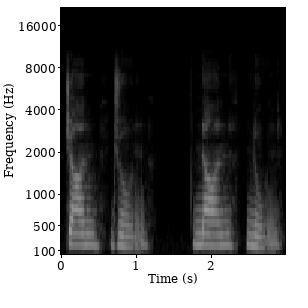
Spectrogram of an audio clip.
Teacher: when there's an on sound in words, typically in spoken Persian, they're pronounced un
